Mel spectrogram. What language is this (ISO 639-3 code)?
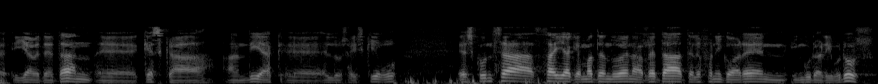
eus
